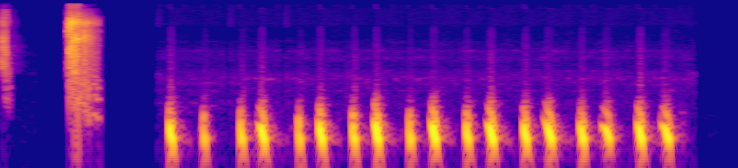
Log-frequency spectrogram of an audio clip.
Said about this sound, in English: His heartbeat is fast as you bite down.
